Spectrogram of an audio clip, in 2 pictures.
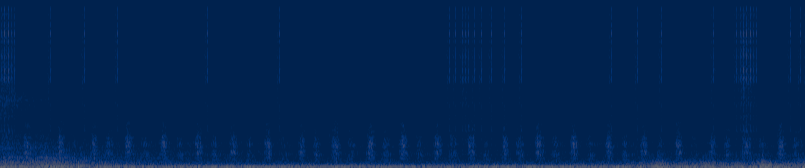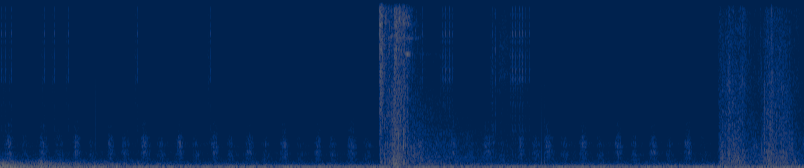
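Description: Soft menu clicks tick rapidly, one after another.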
